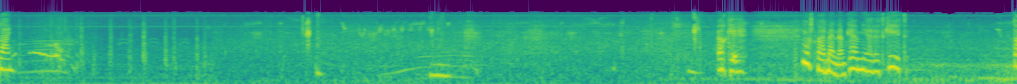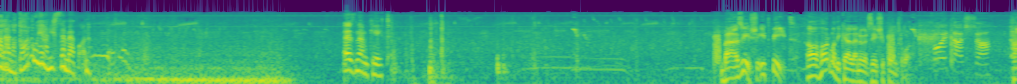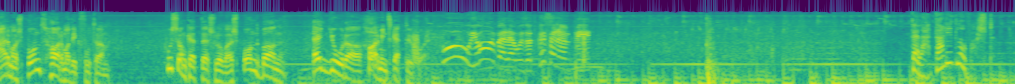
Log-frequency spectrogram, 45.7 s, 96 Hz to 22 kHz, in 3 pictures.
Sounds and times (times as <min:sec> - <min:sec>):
Bird: 0:03.8 - 0:07.2, 0:21.6 - 0:26.2.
